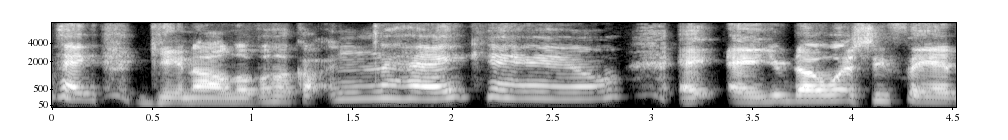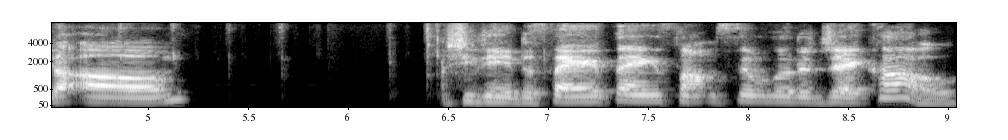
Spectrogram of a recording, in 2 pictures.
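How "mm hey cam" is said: very high-pitched call with the name drawn out. Showing how Nia Long greeted Cam: imitating Nia Long. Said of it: "You see how she did that?".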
